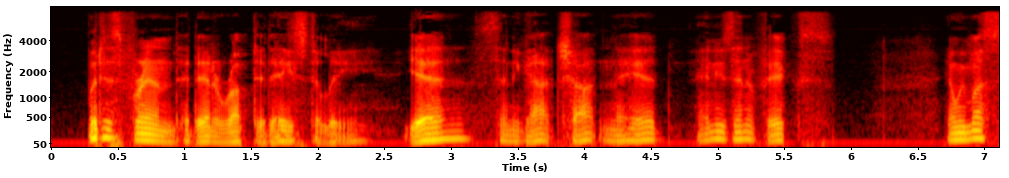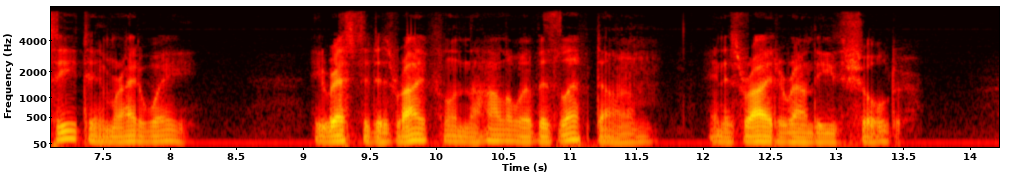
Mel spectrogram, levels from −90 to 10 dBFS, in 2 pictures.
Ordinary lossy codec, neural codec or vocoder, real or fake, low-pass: AAC, 32 kbps; none; real; 7.2 kHz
